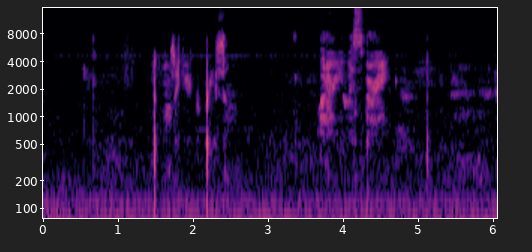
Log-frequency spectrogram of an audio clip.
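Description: Near silence with faint, whispered speech twice, about a second and a half in and again near four seconds, and a couple of light clicks.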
